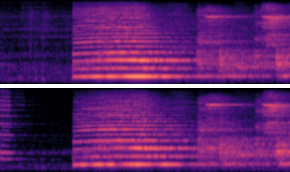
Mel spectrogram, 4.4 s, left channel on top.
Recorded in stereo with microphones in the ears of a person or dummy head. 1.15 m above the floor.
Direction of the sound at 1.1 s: 85° left.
